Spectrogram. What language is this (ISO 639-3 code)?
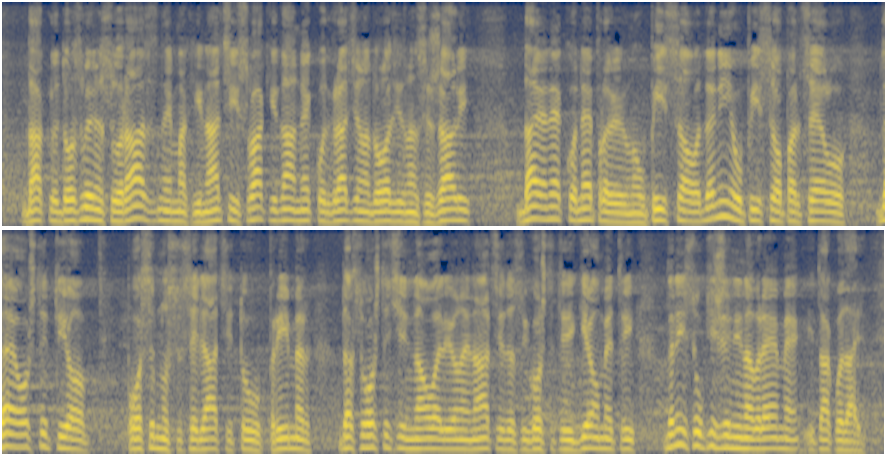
srp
